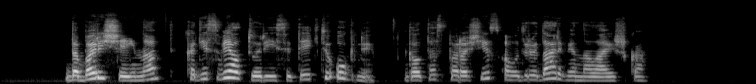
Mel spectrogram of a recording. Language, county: Lithuanian, Kaunas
